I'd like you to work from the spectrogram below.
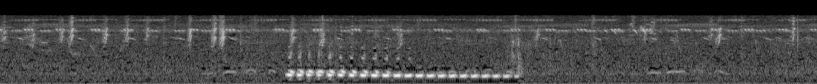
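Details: Burchell's coucal at Pete's Pond, Africa, gives a low, hollow bubbling run of about twenty quick notes that slowly descends in pitch, like liquid poured from a bottle, over steady insect buzzing.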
